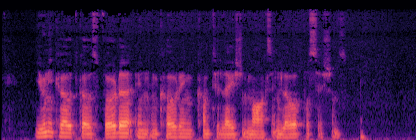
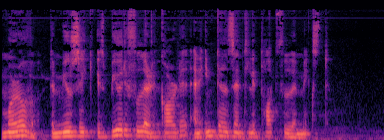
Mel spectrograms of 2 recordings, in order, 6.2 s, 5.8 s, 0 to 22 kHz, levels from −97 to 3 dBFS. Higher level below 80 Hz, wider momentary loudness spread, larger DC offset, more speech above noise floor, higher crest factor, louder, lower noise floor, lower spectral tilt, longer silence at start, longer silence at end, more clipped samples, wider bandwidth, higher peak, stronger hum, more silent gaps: about the same, -52 dBFS vs -54 dBFS; first, 17 LU vs 10 LU; neither; first, 36 dB vs 32 dB; about the same, 18 dB vs 18 dB; first, -27 LUFS vs -30 LUFS; about the same, -62 dBFS vs -61 dBFS; first, -7.5 dB/octave vs -5 dB/octave; first, 0.55 s vs 0.05 s; about the same, 0.75 s vs 0.65 s; neither; about the same, 16.5 kHz vs 16.5 kHz; first, -10 dBFS vs -14 dBFS; neither; neither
